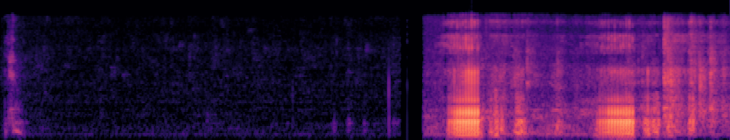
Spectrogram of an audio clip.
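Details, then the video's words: Bentley, a pet dog, during an anxiety attack that sounds like gagging without vomiting; a vet said its muzzle affects its snoring and breathing. Four seconds of near silence, then loud, harsh, throaty snorting bursts, two big ones with smaller ones between, indoors. "Micro Bentley | Anxiety attack & Snoring"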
